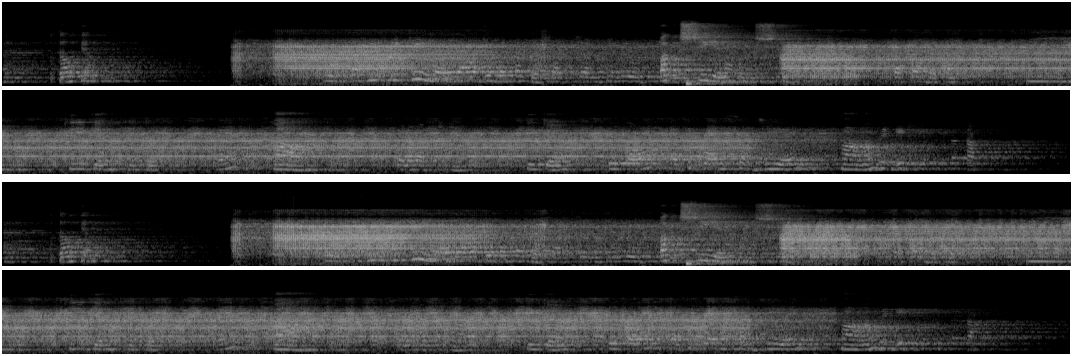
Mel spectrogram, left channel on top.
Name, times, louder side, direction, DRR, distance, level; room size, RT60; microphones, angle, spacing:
voice 1, 0.6-1.0 6.6-7.9 10.2-10.9 11.3-12.2 13.4-13.8 15.9-16.4 19.1-19.4, left 1 dB, 10° left, -4 dB, 1.4 m, -36 dB
sound 1, 2.3-19.0, right 2 dB, 25° right, 0.6 m, -29 dB
voice 2, 3.2-6.8 7.2-7.6 8.9-9.5 12.8-13.1 14.6-15.3 16.7-18.7 19.3-20.4, left 2 dB, 40° left, 0 dB, 1.5 m, -37 dB
22.5 x 16.0 x 3.4 m, 2.7 s
head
